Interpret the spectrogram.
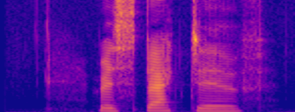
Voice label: "respective", English

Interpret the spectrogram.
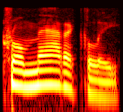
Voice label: "chromatically", English

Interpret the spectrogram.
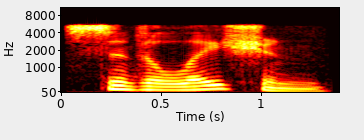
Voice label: "scintillation", English

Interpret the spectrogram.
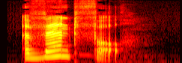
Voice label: "eventful", voice, english

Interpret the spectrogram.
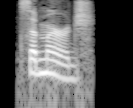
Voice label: "submerge", spelling

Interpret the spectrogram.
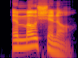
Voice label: "emotional", spelling

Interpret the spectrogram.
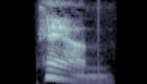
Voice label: "pan", English voice

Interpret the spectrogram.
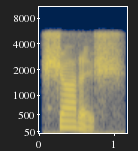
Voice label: "schottische", English

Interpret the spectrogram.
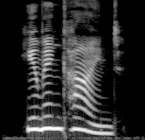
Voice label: "humankind", voice spelling

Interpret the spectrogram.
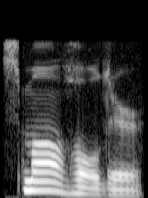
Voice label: "smallholder", english

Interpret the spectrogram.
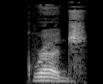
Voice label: "grudge", spelling

